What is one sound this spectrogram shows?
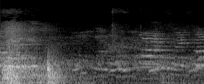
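A referee slaps the mat with his hand, hitting it hard.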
